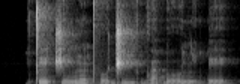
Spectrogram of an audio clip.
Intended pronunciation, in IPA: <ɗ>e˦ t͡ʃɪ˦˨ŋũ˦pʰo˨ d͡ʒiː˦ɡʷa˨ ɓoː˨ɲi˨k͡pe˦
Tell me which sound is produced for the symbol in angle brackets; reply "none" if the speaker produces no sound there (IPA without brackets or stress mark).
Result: t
